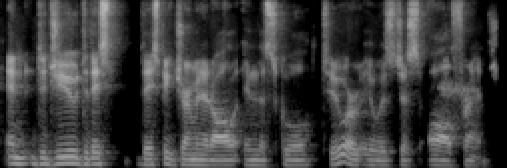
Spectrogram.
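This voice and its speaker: A man's voice: fairly low pitch, fairly even intonation, normal speed. A man hosting an interview podcast, asking curious questions with many restarts and repeated words. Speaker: podcast host. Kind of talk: casual interview.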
